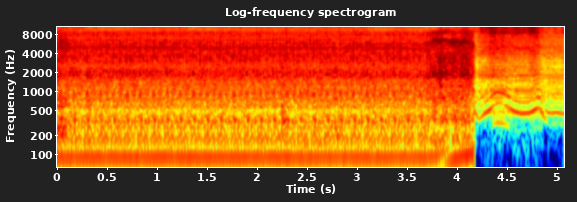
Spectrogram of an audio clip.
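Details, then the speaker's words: BMW 120d diesel after clutch change, dual-mass flywheel replaced by a solid flywheel: steady clatter with a faint low rattle underneath, then shuts off cleanly; normal running, the extra noise from the solid flywheel. "The extra noise you might hear, that is because we have changed it to a solid shaft over the dual mass that I was in"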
